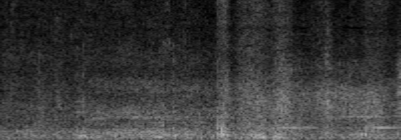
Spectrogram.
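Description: Camera handling noise: rubbing and a few faint knocks as the handheld camera is swung round, over a steady background noise.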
